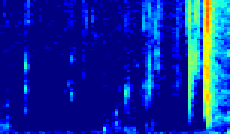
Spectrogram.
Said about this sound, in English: Let me get a sip of coffee here.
